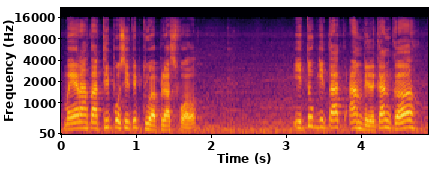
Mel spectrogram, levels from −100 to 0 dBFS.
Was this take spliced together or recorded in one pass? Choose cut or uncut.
uncut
